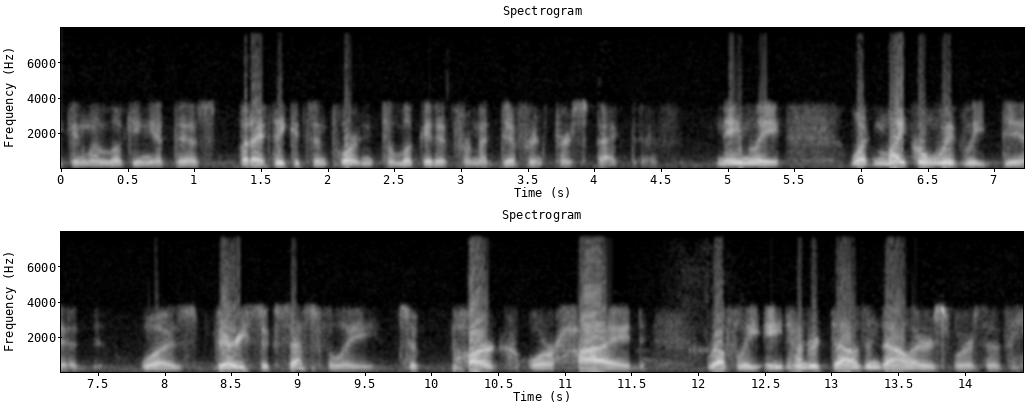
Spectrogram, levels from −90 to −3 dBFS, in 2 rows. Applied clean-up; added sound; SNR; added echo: none; none; none; none.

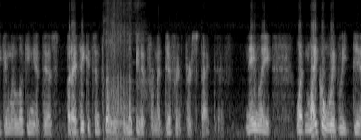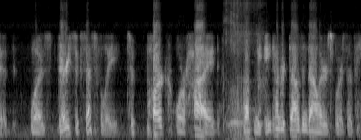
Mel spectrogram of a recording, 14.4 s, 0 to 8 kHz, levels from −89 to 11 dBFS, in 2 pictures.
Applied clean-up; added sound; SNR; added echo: neural separator model SepFormer DNS4.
